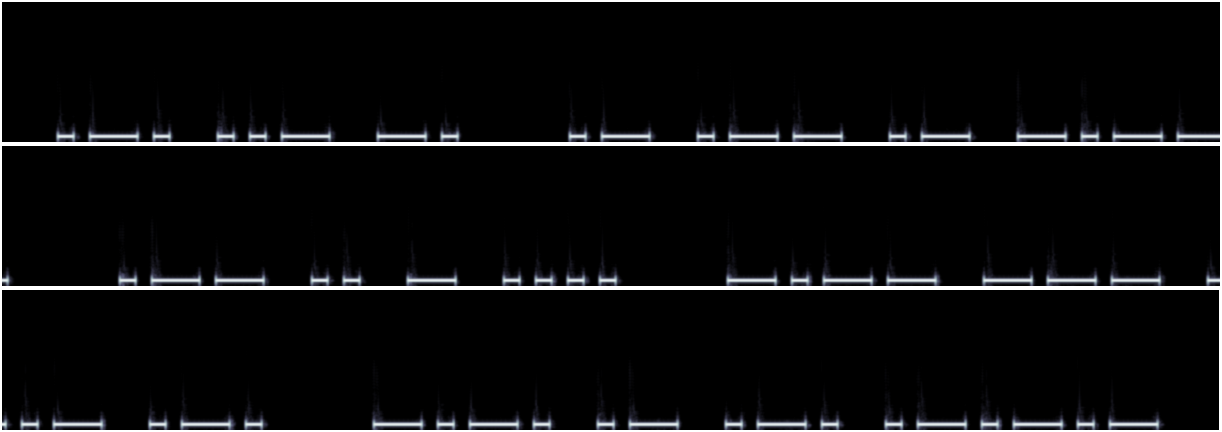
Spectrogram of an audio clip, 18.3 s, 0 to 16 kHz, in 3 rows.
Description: Morse code, heard as a keyed tone, about 16 wpm, 700 Hz. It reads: RUN AWAY WITH YOUR CAR.
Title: Sentences from Top 1000 Words - Review Part 1 - 15wpm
